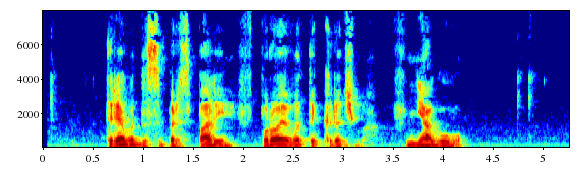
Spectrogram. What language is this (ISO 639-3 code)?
bul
